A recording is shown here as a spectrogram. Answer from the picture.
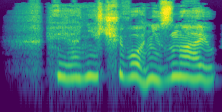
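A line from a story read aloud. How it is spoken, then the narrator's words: Pleading voice. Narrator (Russian): сказала она умоляющим голосом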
